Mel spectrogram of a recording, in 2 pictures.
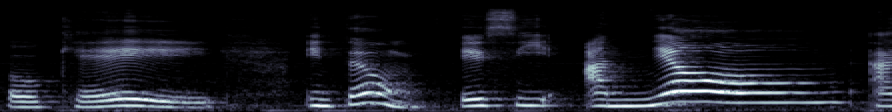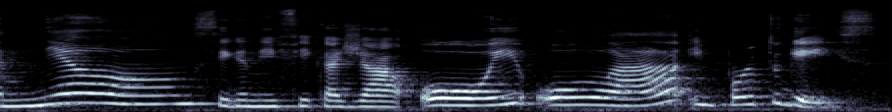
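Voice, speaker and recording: A woman's voice: on the high side, animated, takes it slowly, a bit bright. A woman giving a casual language lesson as a Korean teacher, patiently repeating words for the learner to echo.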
